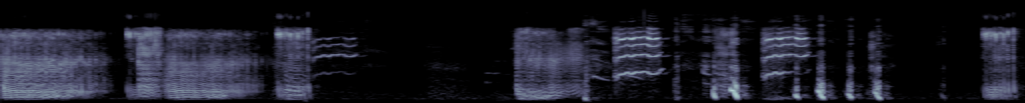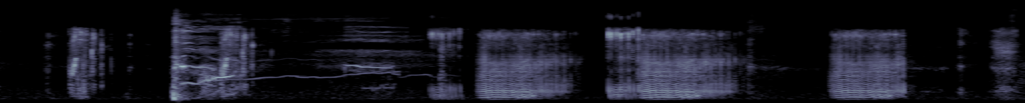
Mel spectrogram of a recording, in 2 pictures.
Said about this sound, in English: It's one minute and two seconds of uh, funny fart sounds on uh, on YouTube.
